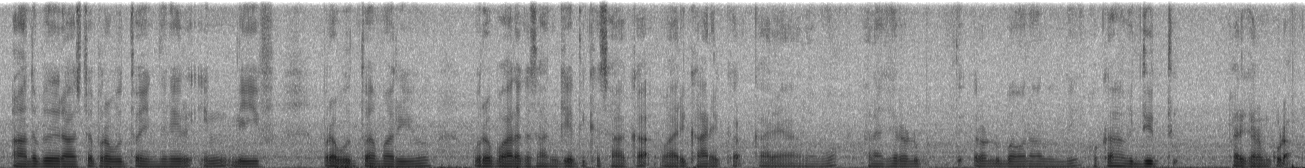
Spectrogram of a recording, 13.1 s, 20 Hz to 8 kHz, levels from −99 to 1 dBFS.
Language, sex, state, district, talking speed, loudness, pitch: Telugu, male, Andhra Pradesh, Guntur, 105 wpm, -18 LUFS, 120 Hz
